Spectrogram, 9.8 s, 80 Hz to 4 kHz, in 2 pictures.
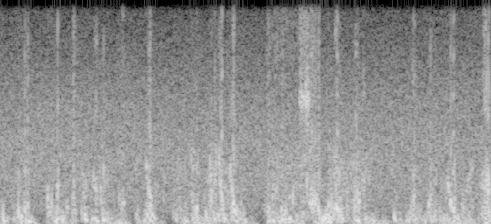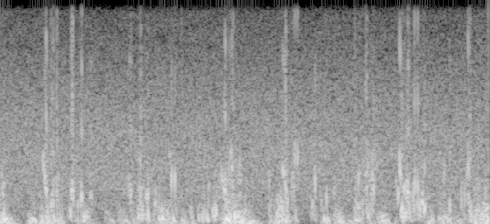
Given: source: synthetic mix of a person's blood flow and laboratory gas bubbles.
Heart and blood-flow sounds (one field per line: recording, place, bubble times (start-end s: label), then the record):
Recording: Doppler ultrasound of blood flow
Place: precordium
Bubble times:
0.00-0.36 s: bubbles
0.46-1.10 s: bubbles
1.19-1.29 s: bubbles
1.38-1.69 s: bubbles
1.73-2.50 s: bubbles
2.66-3.73 s: bubbles
3.94-4.03 s: bubbles
4.11-5.03 s: bubbles
5.34-5.91 s: bubbles
6.18-6.76 s: bubbles
6.79-7.42 s: bubbles
7.59-7.94 s: bubbles
8.02-8.33 s: bubbles
8.47-8.72 s: bubbles
8.87-9.23 s: bubbles
9.36-9.82 s: bubbles
From the record:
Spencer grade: 3 (all of the cardiac periods contain showers or single bubble signals, but not dominating or overriding the cardiac motion signals)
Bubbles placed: anywhere in the cardiac cycle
